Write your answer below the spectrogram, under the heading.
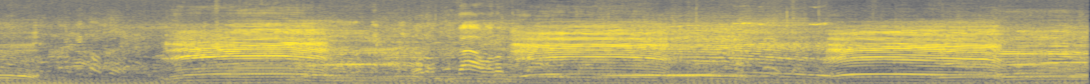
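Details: Bali cattle for slaughter, medium size, at an animal market, giving loud arched moos in bursts roughly two seconds apart. Quieter lowing and market background fill the gaps.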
